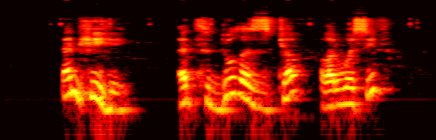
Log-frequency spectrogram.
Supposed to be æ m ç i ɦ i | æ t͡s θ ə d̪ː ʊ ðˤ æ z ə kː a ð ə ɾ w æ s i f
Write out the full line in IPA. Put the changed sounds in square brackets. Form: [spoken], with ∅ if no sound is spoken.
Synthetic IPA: æ m ç i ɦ i | æ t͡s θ ə d̪ː ʊ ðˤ æ z ə kː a [ʁ] ə ɾ w æ s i f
